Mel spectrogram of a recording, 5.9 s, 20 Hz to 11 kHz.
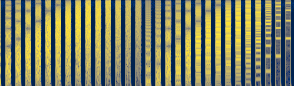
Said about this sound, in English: If you remember from our NES episode, the NES noise channel offers 16 preset pitches across two modes. There's a normal mode and a loop noise mode, giving you 32 possible tones of noise.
